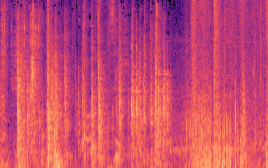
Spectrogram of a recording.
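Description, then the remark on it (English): A door opens and shuts amid a run of clattering, knocking noises, with muffled voices and bustling movement underneath. “Let her get out the door.”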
